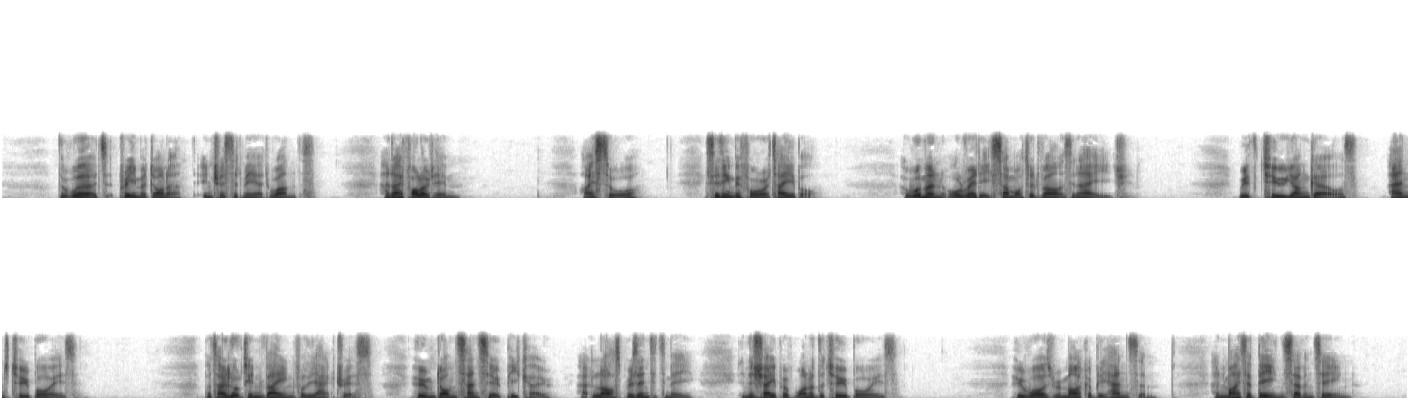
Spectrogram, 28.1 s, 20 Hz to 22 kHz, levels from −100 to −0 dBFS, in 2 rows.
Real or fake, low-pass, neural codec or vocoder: real; 7.2 kHz; none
